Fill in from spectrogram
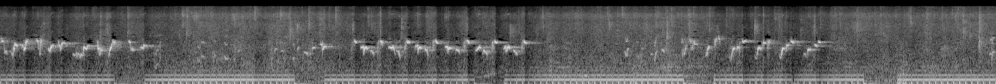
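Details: Sooty-headed bulbul singing in the lively cukcuk nguplik style, used as a lure to get silent bulbuls singing: short bubbly chattering phrases of quick rising and falling notes in bursts, over a steady low electrical hum that cuts out briefly.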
